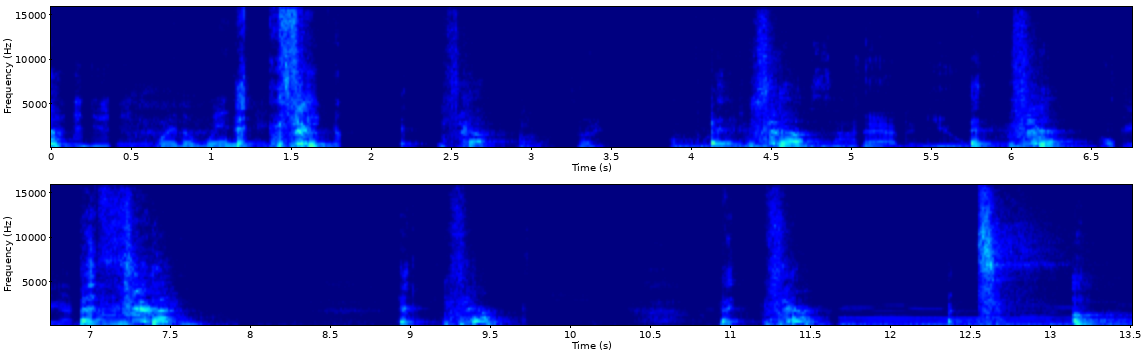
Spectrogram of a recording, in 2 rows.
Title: 100 sneezes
